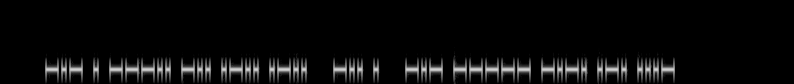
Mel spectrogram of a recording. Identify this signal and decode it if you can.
Morse code, heard as a keyed tone, about 32 wpm, 700 Hz. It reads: KE8DLL DE K0CRV
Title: USA Callsign DE Callsign 30wpm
